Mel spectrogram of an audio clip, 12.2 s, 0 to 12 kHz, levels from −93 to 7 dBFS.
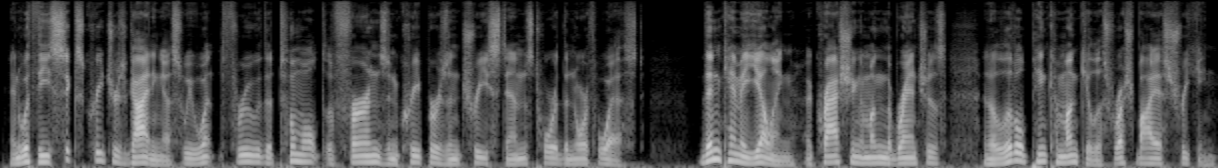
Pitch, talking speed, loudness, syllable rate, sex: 105 Hz, 195 wpm, -22 LUFS, 5.1 syllables/s, male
